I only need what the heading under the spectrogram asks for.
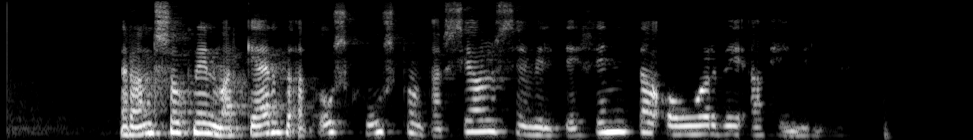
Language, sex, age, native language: Icelandic, female, 40-49, Icelandic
